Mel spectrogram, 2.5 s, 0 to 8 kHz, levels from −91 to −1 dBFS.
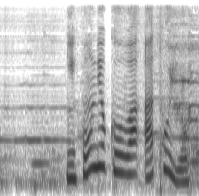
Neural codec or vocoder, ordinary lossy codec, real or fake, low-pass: codec, 16 kHz, 0.9 kbps, LongCat-Audio-Codec; none; fake; 7.2 kHz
